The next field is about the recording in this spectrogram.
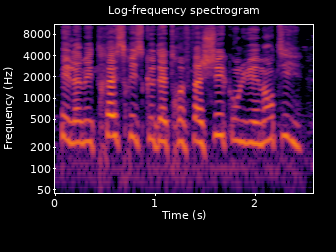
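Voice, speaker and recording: A woman as high-voiced, timid cartoon schoolboy. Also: steady tone, a little fast, a crowd in the background, natural voice. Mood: worried, apologetic. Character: timid, clumsy, apologetic schoolboy. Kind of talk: animated cartoon dialogue. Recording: music under the dialogue.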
